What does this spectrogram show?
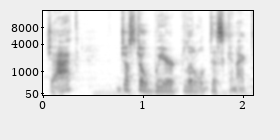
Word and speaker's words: Jaq: I don’t know why I instinctively want to pronounce it Jacques, everyone in the world and movie seems to pronounce it Jack, just a weird little disconnect I guess.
